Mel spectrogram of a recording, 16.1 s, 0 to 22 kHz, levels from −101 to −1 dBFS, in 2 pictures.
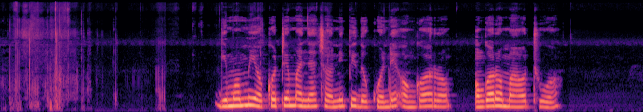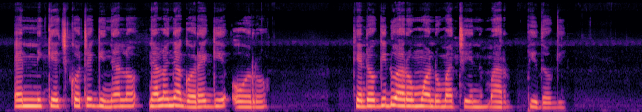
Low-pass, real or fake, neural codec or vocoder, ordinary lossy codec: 19.8 kHz; real; none; none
